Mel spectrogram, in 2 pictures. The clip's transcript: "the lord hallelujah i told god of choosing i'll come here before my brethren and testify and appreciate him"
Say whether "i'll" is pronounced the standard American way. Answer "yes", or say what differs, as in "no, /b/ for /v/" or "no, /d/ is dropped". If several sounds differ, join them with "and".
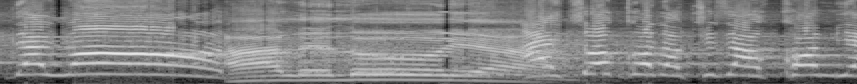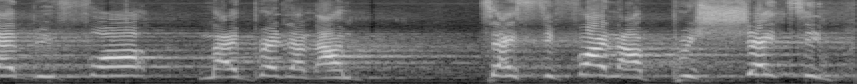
no, /w/ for /l/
